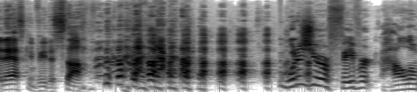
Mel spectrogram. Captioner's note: laughter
